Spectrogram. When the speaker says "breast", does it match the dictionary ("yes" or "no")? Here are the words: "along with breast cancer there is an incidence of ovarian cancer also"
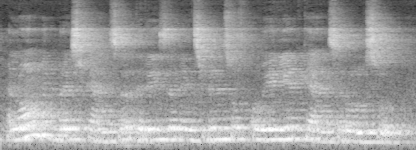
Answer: yes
